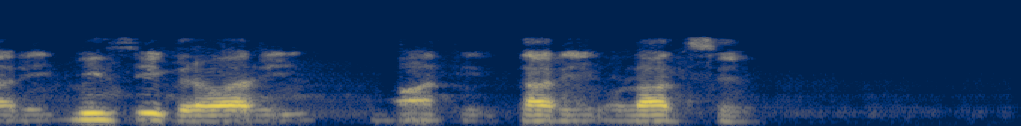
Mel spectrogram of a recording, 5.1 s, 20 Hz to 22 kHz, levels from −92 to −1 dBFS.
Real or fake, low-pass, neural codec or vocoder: fake; 7.2 kHz; codec, 16 kHz, 4 kbps, FreqCodec, smaller model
